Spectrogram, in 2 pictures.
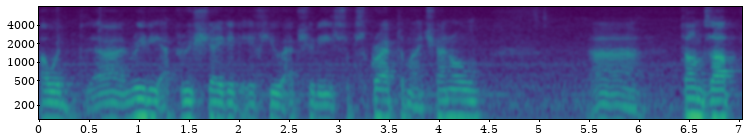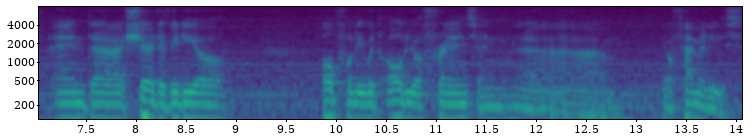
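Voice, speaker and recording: A fairly low male voice at a fairly slow pace, with long, frequent pauses, ordinary pitch variation and audible room echo. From Ghana, Accra. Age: 60s. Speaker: food vlogger. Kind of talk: casual vlog talk to camera.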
